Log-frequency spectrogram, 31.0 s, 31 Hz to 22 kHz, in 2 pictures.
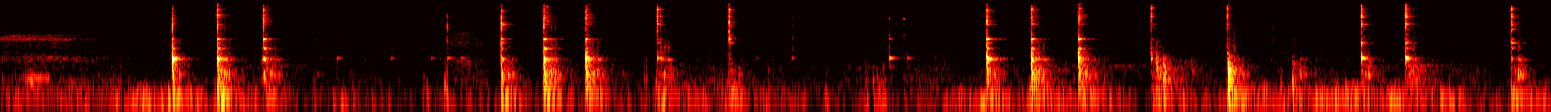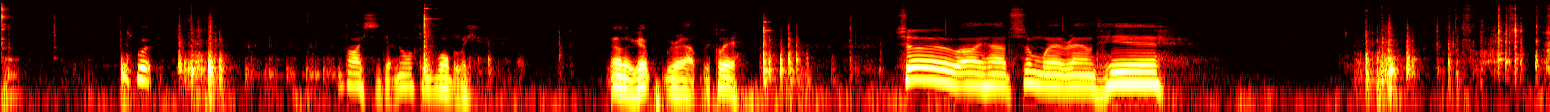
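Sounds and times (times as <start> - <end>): hammer striking metal: 1.7 - 2.9, 5.0 - 7.4, 9.8 - 11.7, 13.6 - 14.3, 15.1 - 15.8.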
